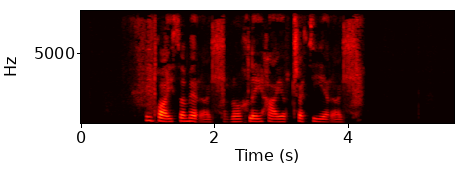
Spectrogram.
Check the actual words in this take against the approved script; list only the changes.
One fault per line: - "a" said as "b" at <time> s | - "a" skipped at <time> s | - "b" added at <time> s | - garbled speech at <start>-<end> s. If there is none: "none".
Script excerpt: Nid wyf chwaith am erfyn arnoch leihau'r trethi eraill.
- "wyf" skipped at 1.1 s
- "erfyn" said as "eraill" at 1.7 s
